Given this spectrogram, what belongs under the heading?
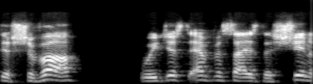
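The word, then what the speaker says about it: שְׁוָא: to be pronounced just shiva it's the short i like if or traffic it's a very very short sound so this standard would be shiva not shiva not sheva just shiva and shiva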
